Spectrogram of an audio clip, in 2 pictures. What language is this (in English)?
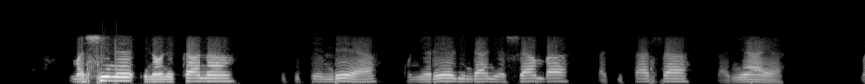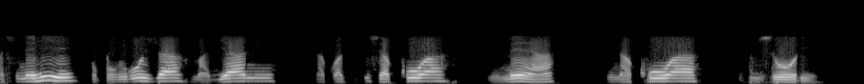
Swahili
